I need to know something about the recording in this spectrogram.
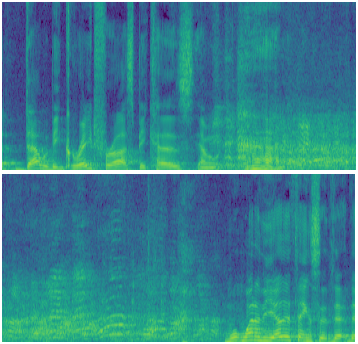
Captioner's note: laughter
